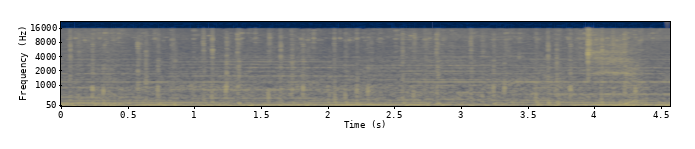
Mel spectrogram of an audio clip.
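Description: Roach, the horse in The Witcher 3 (Hearts of Stone), clip-clops at a walk on town ground with steady, even hoofbeats throughout, set against a constant low game-world ambience.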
